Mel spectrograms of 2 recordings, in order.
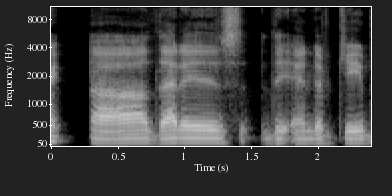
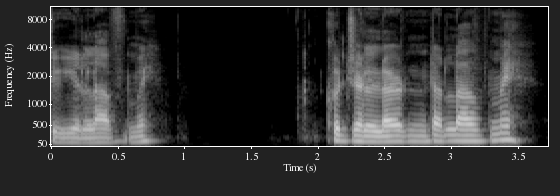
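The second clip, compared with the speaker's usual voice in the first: put-on lovesick, lovestruck character voice; 4 semitones higher than usual. Voicing a creature who turns to a player and asks for love: voicing Old Greg. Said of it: "He he turns and he looks at you and he goes".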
